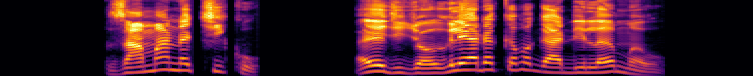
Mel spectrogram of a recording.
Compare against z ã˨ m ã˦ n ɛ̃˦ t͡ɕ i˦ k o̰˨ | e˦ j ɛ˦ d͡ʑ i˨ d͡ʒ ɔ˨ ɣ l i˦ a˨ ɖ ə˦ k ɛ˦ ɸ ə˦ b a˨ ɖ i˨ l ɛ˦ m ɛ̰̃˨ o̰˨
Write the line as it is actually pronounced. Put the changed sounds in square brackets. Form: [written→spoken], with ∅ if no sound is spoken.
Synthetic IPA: z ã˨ m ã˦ n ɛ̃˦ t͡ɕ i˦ k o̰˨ | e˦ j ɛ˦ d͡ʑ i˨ d͡ʒ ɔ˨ ɣ l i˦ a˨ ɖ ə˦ k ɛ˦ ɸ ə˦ [b→ɡ] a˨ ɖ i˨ l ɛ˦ m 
